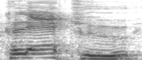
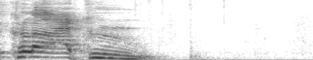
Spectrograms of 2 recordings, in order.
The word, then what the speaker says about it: Klaatu: It's not Klaatu, it's Klaatu.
